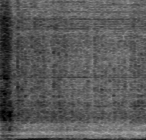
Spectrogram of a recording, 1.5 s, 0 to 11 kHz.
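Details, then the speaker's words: Carbureted Fox-body Mustang cold start, owner says carb needs a rebuild, revs held about 1000 rpm: low, lumpy idle surging and sagging unevenly; rough cold idle, shake until warm. "as you can see here it's idling very bad so i have to and only uh actually if i hadn't started earlier in the day like it doesn't matter if it was 12 hours i'm right now holding the rpms at about a thousand rpm waiting for the shake to go away"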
